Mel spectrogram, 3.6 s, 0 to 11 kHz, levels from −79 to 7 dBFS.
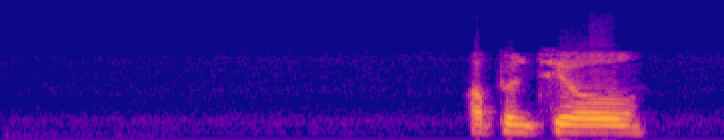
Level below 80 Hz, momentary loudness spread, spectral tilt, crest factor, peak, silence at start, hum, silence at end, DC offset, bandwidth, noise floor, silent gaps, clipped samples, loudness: -68 dBFS; 10 LU; -8.5 dB/octave; 18 dB; -4 dBFS; 2.35 s; none; 0.4 s; under 0.1%; 4.8 kHz; -63 dBFS; none; under 0.1%; -18 LUFS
